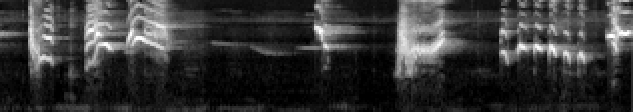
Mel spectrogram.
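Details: Oriental magpie-robin (kacer) song used to lure silent birds into singing: bursts of sharp, varied whistles and rapid sweeping chirps, separated by short pauses, ending in a quick series of repeated notes; clean, with no background noise.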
